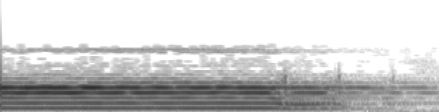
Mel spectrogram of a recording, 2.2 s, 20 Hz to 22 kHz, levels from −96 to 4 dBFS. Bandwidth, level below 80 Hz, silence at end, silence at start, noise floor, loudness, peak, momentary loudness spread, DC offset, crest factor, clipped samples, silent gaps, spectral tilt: 4.2 kHz; -68 dBFS; 0.2 s; 0 s; -43 dBFS; -21 LUFS; -10 dBFS; 14 LU; under 0.1%; 12 dB; under 0.1%; none; -12 dB/octave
